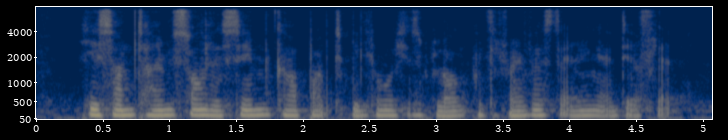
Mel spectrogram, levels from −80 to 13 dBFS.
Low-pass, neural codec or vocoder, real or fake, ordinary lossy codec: 7.2 kHz; codec, 16 kHz, 4 kbps, FreqCodec, smaller model; fake; none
